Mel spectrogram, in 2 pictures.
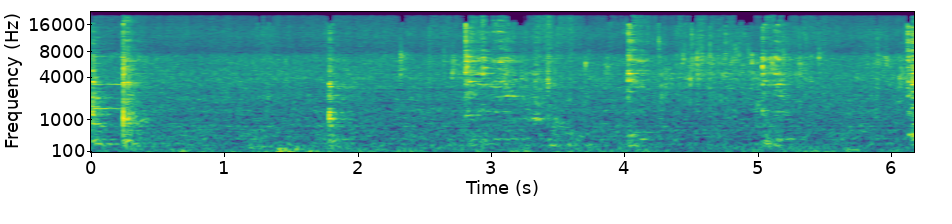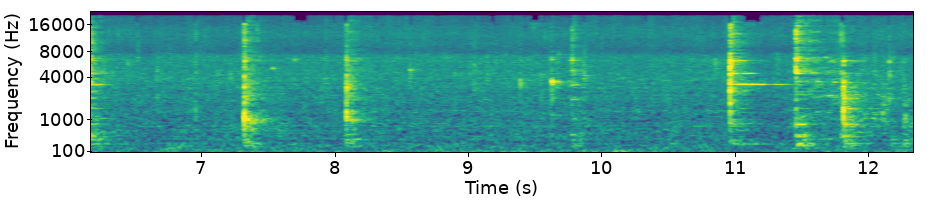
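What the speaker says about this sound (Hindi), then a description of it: "यहाँ पर मैंने एक बार में ही सारे नाश्ते को फ्राई होने के लिए डाल दिया है।" Moringa leaf snacks fry in a pan with a low, steady sizzle, punctuated by scattered sharp clicks and scrapes as the pieces are flipped one by one.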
